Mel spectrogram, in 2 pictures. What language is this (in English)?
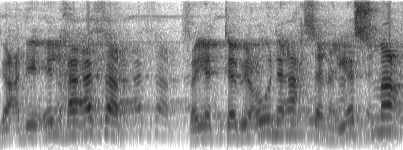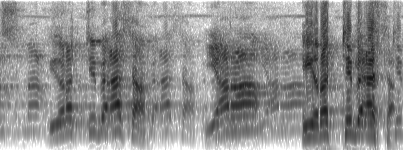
Arabic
